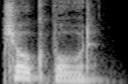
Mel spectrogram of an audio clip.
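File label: "chalkboard", British English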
